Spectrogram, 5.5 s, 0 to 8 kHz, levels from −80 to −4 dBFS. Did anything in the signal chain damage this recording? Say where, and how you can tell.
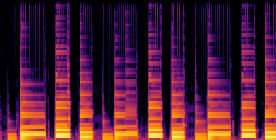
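Yes. A resampler restarted on every block, in the sample-rate conversion stage, damages the music from 0.28 s to the end. A steady 25 Hz buzz rides on the signal, which fits 40 ms blocks. Each block edge is converted without its true neighbours, likely in a 44.1 kHz to 16 kHz downsample.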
